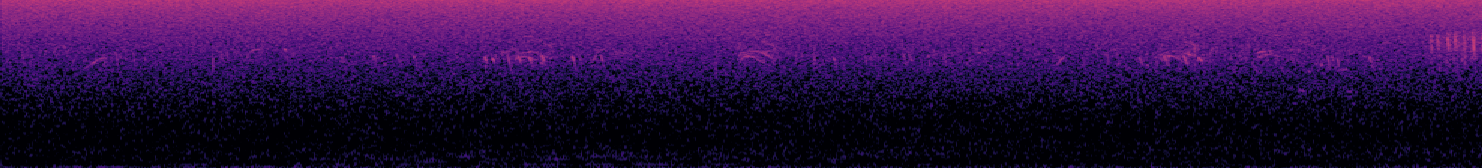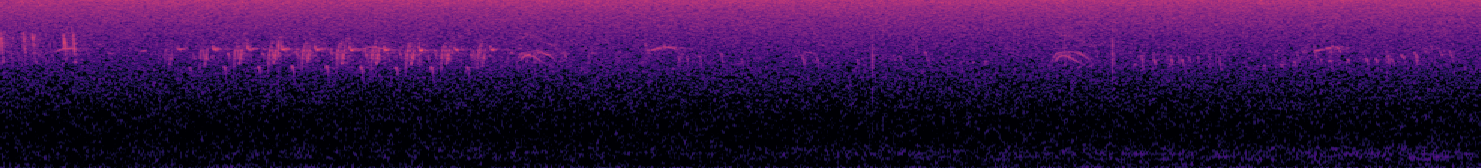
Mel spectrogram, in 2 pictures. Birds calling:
Warbling White-eye (Zosterops japonicus), Hawaii Amakihi (Chlorodrepanis virens)

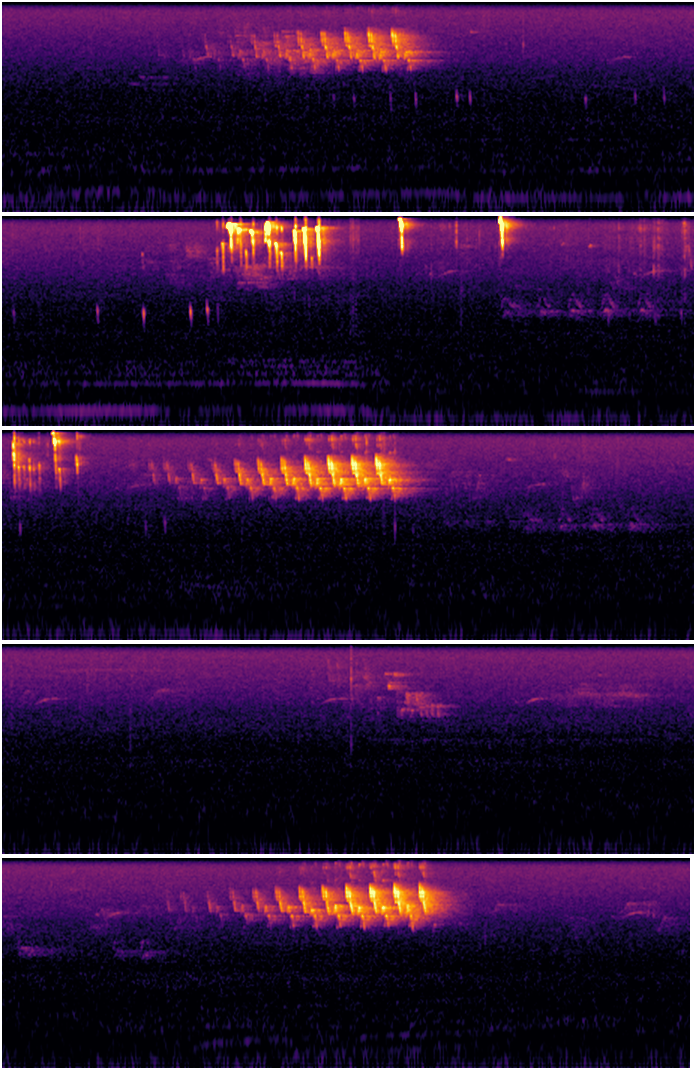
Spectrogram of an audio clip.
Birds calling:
American Crow (Corvus brachyrhynchos), House Wren (Troglodytes aedon), Ovenbird (Seiurus aurocapilla), Eastern Wood-Pewee (Contopus virens)

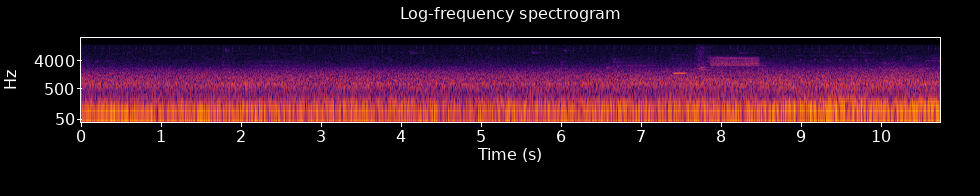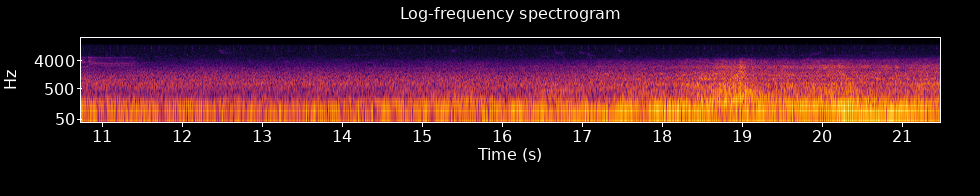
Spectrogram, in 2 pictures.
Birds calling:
Red-winged Blackbird (Agelaius phoeniceus), Song Sparrow (Melospiza melodia)

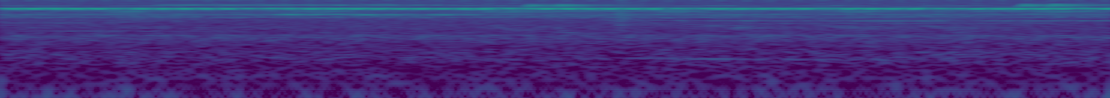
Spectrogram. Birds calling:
Cinereous Tinamou (Crypturellus cinereus)

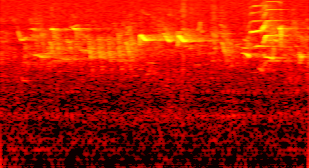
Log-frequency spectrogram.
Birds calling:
Apapane (Himatione sanguinea), Iiwi (Drepanis coccinea)

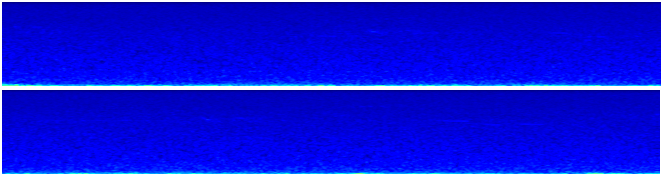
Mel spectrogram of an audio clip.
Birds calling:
Yellow-rumped Warbler (Setophaga coronata), Mountain Chickadee (Poecile gambeli)

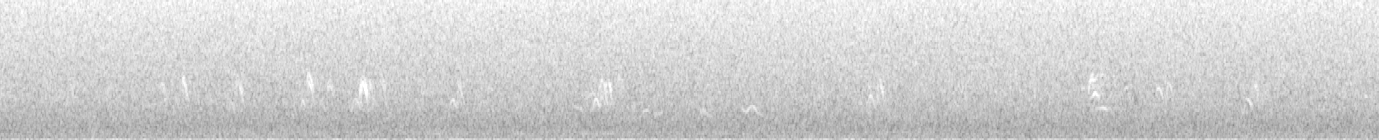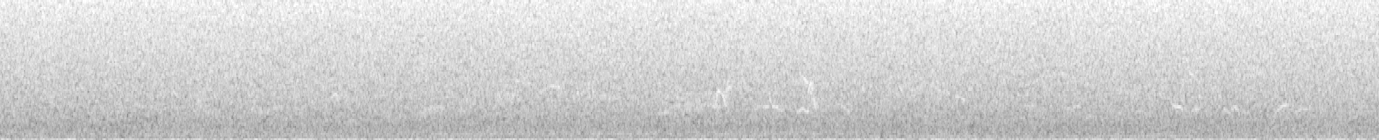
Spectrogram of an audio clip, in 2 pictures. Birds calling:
Hawaii Amakihi (Chlorodrepanis virens), House Finch (Haemorhous mexicanus)

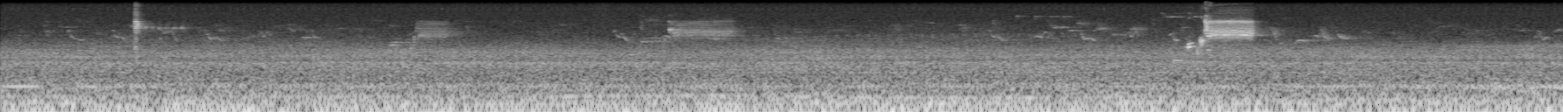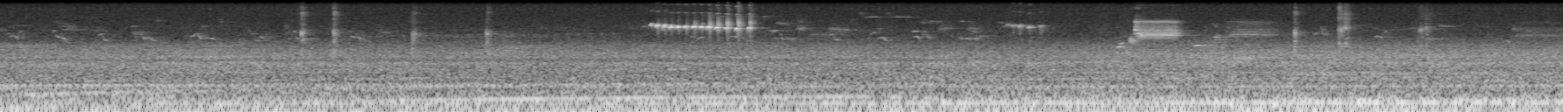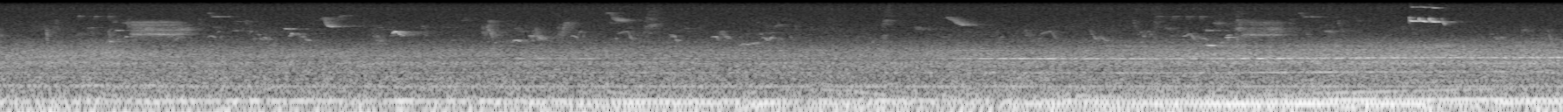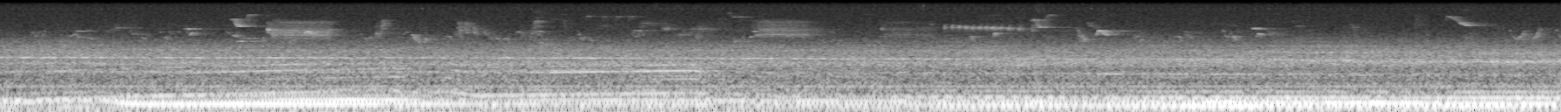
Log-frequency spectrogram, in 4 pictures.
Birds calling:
Gray Catbird (Dumetella carolinensis), Song Sparrow (Melospiza melodia), Baltimore Oriole (Icterus galbula), Red-winged Blackbird (Agelaius phoeniceus)

